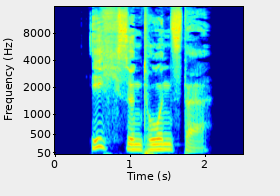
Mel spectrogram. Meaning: inflection of ich-synton: 1. strong/mixed nominative masculine singular superlative degree 2. strong genitive/dative feminine singular superlative degree 3. strong genitive plural superlative degree
- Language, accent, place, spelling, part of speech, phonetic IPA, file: German, Germany, Berlin, ich-syntonster, adjective, [ˈɪçzʏnˌtoːnstɐ], De-ich-syntonster.ogg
